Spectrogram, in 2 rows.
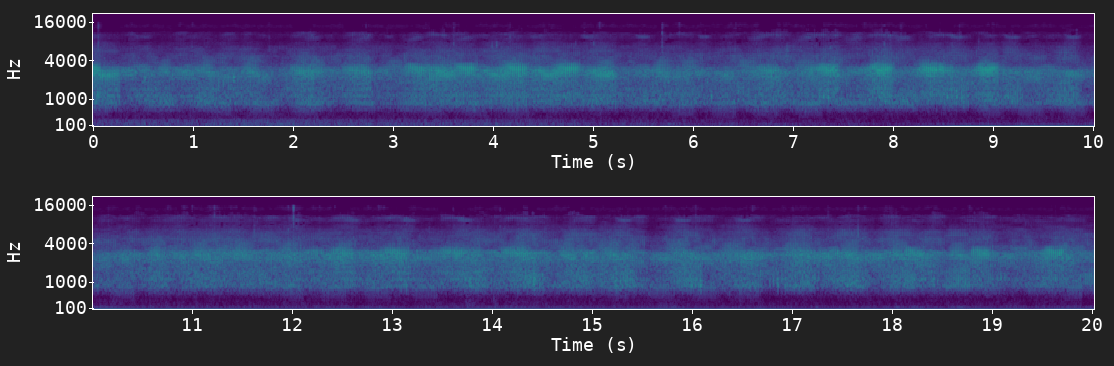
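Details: Dense chorus of frogs along a country road through lotus rice paddies in Echizen, Fukui Prefecture, Japan, June 12, 2021. Overlapping croaks pulse rapidly and irregularly in a continuous wall of sound, with a steady low hum starting partway through.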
